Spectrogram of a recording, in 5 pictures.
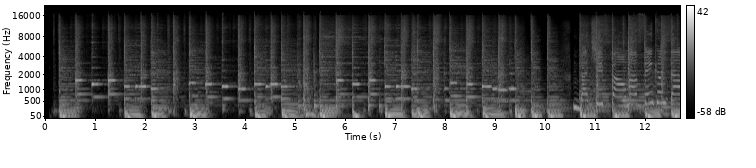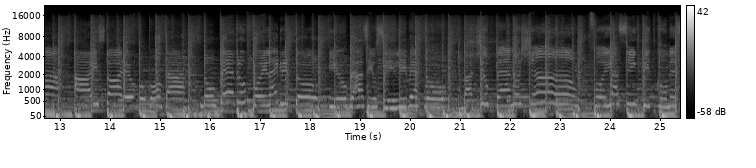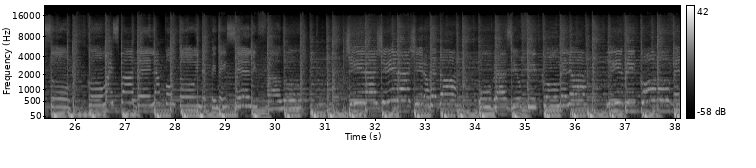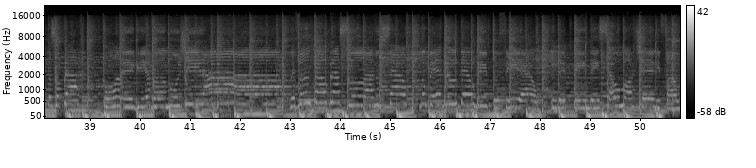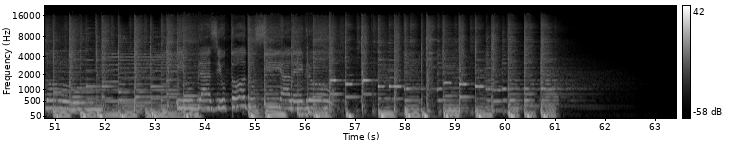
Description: MÚSICA INFANTIL SOBRE A INDEPENDÊNCIA DO BRASIL: APRENDIZADO LÚDICO E DIVERTIDO PARA A EDUCAÇÃO INFANTIL
Palavras-chave: música infantil, independência do Brasil, planejamento semanal, atividades lúdicas, educação infantil, Dom Pedro I, BNCC, pedagogia, desenvolvimento infantil, aprendizado divertido, datas comemorativas, história do Brasil, canção educativa, atividades musicais, educação criativa, sala de aula, recursos pedagógicos, música com movimentos, ensino da história, música infantil Brasil
Letra da Música Infantil: Independência do Brasil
